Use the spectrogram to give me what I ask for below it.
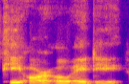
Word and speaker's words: Prode: Proad, rhymes with chode.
